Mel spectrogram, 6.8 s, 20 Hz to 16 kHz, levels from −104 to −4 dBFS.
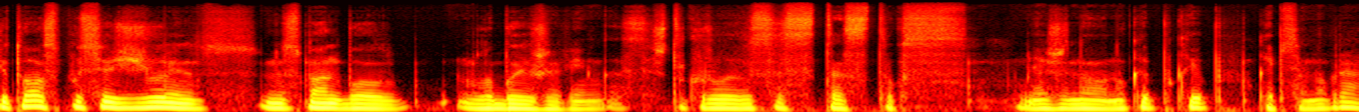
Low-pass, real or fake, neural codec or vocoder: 14.4 kHz; fake; autoencoder, 48 kHz, 128 numbers a frame, DAC-VAE, trained on Japanese speech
